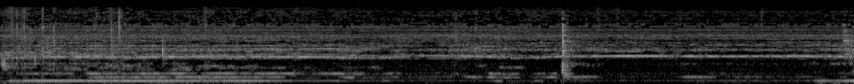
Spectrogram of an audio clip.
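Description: Daliya (porridge) papad frying in hot oil, a close continuous sizzle and bubbling hiss with light scraping and one sharp clink partway through.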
